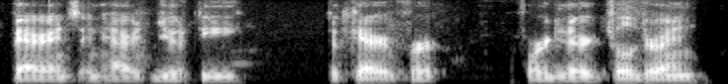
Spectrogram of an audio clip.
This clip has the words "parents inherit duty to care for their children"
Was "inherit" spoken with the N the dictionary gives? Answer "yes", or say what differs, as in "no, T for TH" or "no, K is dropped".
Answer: yes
